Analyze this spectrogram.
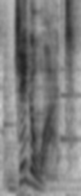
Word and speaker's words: Gigawatt: Thankfully it had Intimidate and not Rivalry, and I named it Gigawatt. Spelled like Gigawatt, but pronounced like how Doc Brown says it in Back to the Future.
